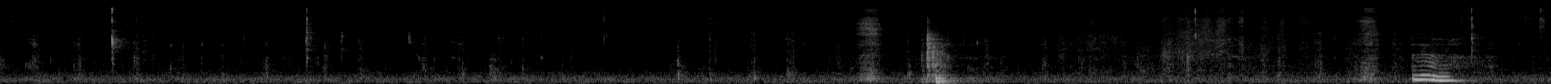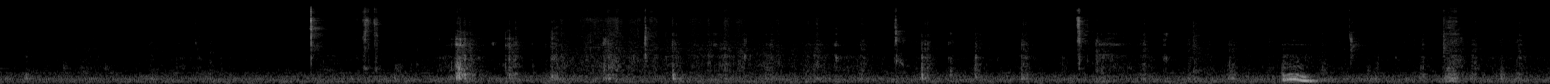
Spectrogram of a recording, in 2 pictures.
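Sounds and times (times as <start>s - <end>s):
person chewing food: 0.0s - 31.0s
person humming: 14.1s - 14.8s, 28.3s - 28.7s.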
